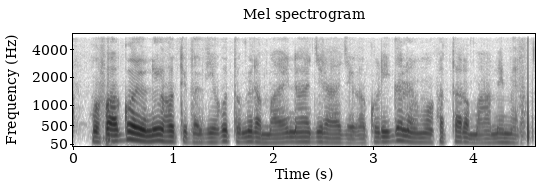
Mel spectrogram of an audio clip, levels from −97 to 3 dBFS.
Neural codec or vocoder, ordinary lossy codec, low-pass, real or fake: codec, 16 kHz, 6 kbps, DAC; none; 5.4 kHz; fake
